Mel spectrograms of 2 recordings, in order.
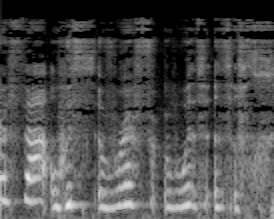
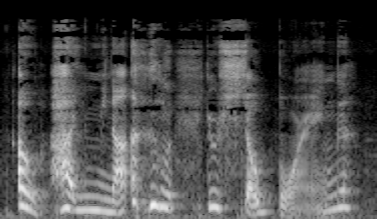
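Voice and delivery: confident sassy put-on voice, lower pitch; 5 semitones lower, 3 dB louder than usual. Asked how Yugo sounds, playing Yugo: confident sassy Yugo voice. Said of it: "He sounds, like, really confident".

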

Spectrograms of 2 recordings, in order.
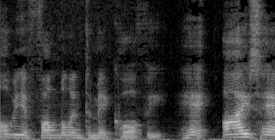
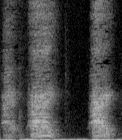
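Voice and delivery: whisper-yell, much higher; 10 semitones higher, 3 dB louder than usual. Retelling how they whisper-yelled at him, whisper-yell. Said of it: "do the whisper yell at him".

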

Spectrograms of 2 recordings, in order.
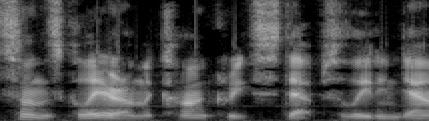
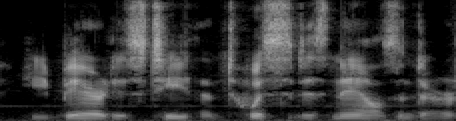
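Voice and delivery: usual speaking voice

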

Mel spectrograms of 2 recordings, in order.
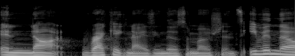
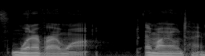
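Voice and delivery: ordinary delivery

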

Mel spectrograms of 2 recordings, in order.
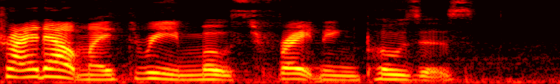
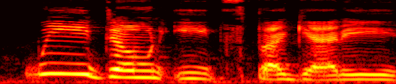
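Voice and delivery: growling lion voice. Narrator reading a lion answering the narrator's question, growling lion voice. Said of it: "the lion growled".

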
